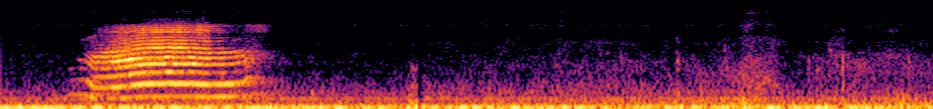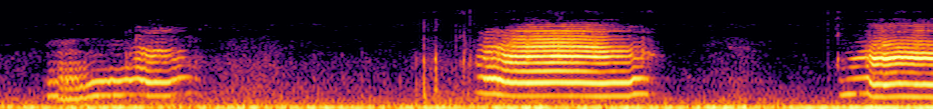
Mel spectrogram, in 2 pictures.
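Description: Kitten meows, high and harmonic-rich, rising then falling, repeated in short bursts.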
